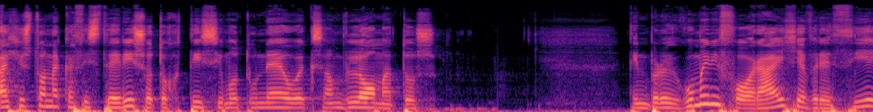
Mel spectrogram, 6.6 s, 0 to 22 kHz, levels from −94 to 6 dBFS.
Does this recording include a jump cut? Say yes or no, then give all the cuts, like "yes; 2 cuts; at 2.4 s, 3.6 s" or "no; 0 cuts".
no; 0 cuts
